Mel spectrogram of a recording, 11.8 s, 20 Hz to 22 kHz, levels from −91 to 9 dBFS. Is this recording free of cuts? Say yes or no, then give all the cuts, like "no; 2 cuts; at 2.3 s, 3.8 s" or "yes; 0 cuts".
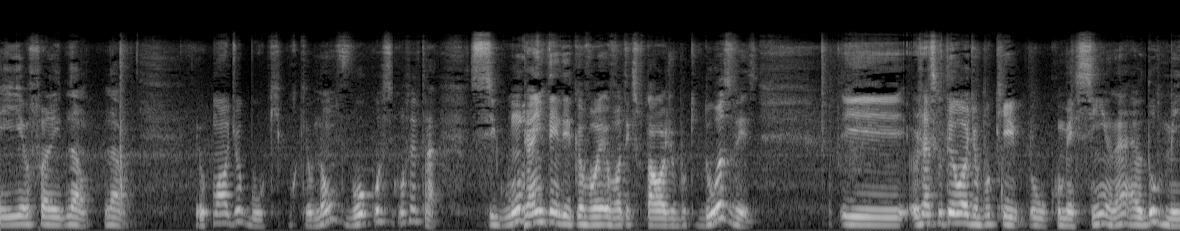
no; 6 cuts; at 1.0 s, 2.1 s, 3.9 s, 5.2 s, 5.7 s, 8.3 s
